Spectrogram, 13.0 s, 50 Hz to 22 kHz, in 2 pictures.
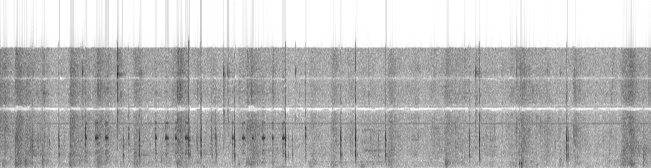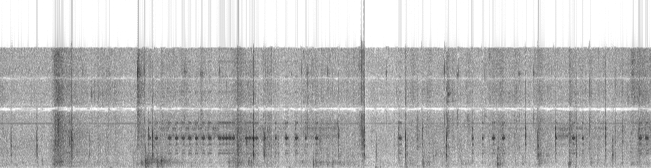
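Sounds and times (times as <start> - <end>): footsteps on rough trail: 0.0 - 13.0
rapid high chirps: 0.8 - 3.0, 8.2 - 9.9, 10.5 - 13.0.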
